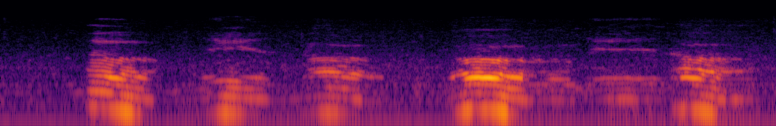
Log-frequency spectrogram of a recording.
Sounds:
Sigh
